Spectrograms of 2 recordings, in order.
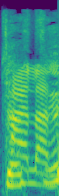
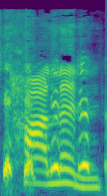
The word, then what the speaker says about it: Tallinn: She's not saying Thailand, just to be sure. It's not Thailand, it's Tallinn. Tallinn, yeah.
